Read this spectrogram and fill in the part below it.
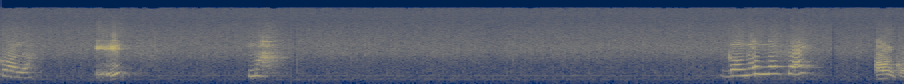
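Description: An elderly man speaks with animation.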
